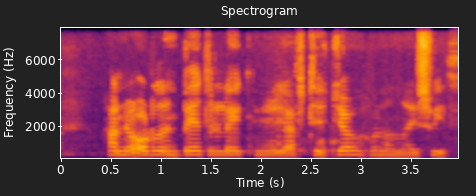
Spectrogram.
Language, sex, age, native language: Icelandic, male, 13, Icelandic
